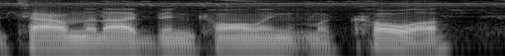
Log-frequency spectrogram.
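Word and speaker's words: Makoua: that I've been calling Makoa. M A K O U A, but probably should be pronounced closer to Macau.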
